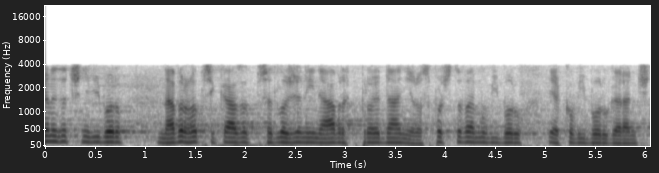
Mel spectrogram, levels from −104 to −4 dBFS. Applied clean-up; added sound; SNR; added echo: none; none; none; none.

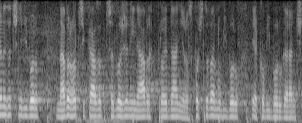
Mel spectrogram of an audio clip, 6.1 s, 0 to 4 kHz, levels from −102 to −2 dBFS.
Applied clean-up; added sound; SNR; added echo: none; Run; 20 dB; none.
